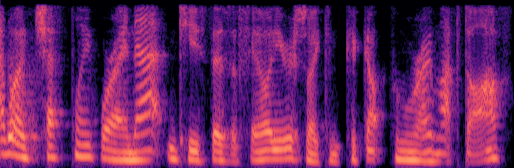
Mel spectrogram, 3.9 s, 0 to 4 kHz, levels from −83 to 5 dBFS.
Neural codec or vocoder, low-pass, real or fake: codec, 16 kHz, 0.5 kbps, X-Codec, HuBERT features, trained on balanced general audio; 3.6 kHz; fake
